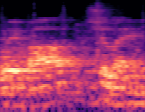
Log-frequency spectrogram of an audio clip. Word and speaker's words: Levav Shalem: Levav Shalem. You see the B's, but they're actually pronounced the V's. Okay, so Levav Shalem.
